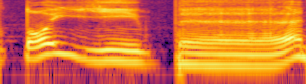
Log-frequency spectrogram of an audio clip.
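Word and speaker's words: طيبا: Thyyiba tidak boleh utuh thayyiban. tidak boleh ya namanya iwat thayyiba seperti itu.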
